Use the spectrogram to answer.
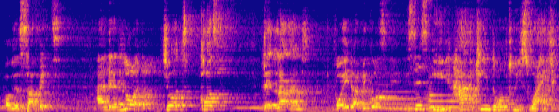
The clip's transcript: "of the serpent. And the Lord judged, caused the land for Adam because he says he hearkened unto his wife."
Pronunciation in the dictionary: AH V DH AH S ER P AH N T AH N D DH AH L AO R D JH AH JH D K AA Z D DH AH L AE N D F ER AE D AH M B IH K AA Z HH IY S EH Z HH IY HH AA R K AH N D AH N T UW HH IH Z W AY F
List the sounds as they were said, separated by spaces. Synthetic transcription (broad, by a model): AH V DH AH S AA B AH T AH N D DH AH L AO D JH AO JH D K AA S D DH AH L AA N D F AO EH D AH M B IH K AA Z HH IY S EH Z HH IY HH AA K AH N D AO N T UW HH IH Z W AY F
